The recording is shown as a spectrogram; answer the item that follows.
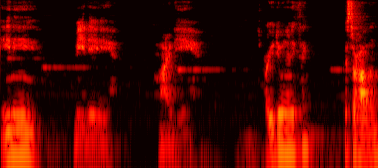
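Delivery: deep, thick, guttural, raspy voice. Voicing a stranger taunting Mister Holland: deep guttural raspy voice. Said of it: "It is a deep, guttural, raspy voice".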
